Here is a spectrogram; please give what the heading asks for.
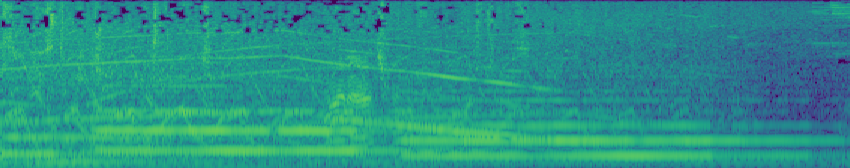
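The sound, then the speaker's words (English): An ambulance siren wails as emergency vehicles drive down the street. Its sweeping pitch rises and falls over a steady tone, and it grows fainter near the end. “A paramedic closes the door and the ambulance drives off.”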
